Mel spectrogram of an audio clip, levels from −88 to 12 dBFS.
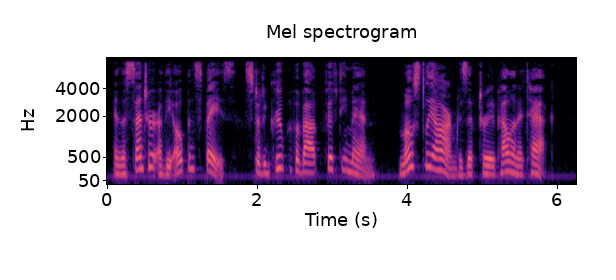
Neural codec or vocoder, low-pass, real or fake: none; 7.2 kHz; real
